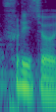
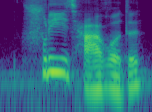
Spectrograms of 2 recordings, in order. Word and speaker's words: 후리자: 똑같이 억울하다 나 화났다 프리저 이게이 처음에 프리 후리 자거든 영어 그니까 그 1어 원어로 하면 후리자 우리나라는 프리저가 맞잖아요 영어 발음에 좀 더 가깝잖아요 근데 일본 발음은 저를더라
